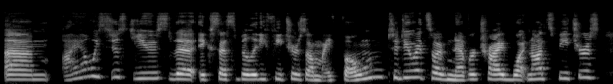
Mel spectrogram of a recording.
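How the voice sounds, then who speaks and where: Chatty Canadian woman, higher voice. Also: a little fast, a bit bright. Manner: chatty and laughs easily between points. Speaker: livestream seller and host. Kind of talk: casual livestream teaching.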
